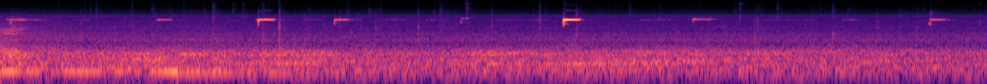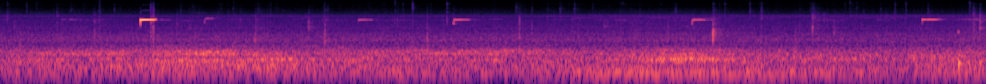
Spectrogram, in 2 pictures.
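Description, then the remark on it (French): A tiny Pinchon's robber frog in Guadeloupe National Park repeats short, pure, crystalline high-pitched notes at irregular intervals, fairly faint, over a soft low background hum with no one speaking. “Euh, rencontre sonore aujourd'hui avec l'îlode de Pinchon.”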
